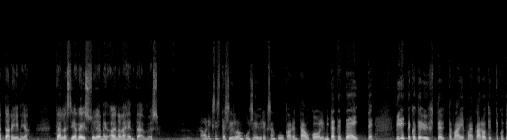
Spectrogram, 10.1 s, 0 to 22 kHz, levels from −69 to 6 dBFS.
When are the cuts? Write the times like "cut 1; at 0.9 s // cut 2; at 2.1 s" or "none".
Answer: cut 1; at 4.5 s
